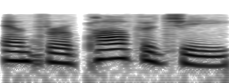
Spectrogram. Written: anthropophagy

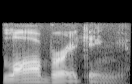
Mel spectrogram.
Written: lawbreaking

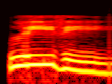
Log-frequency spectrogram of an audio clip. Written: leavy

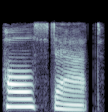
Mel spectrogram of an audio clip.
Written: Hallstadt

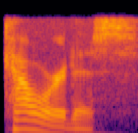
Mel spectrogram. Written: cowardice

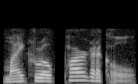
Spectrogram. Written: microparticle

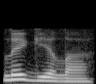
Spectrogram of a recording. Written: ligula

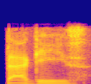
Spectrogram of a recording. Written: baggies

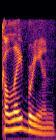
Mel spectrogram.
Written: Calabrian

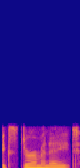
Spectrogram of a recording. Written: exterminate

